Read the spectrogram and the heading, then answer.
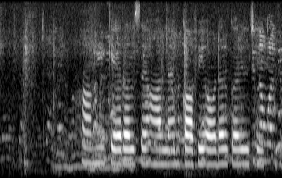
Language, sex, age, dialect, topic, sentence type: Magahi, female, 56-60, Northeastern/Surjapuri, agriculture, statement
